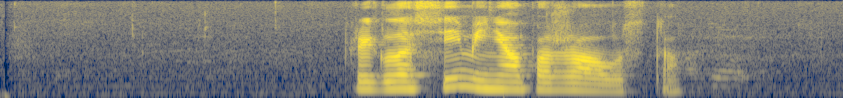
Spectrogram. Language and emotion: Russian, neutral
